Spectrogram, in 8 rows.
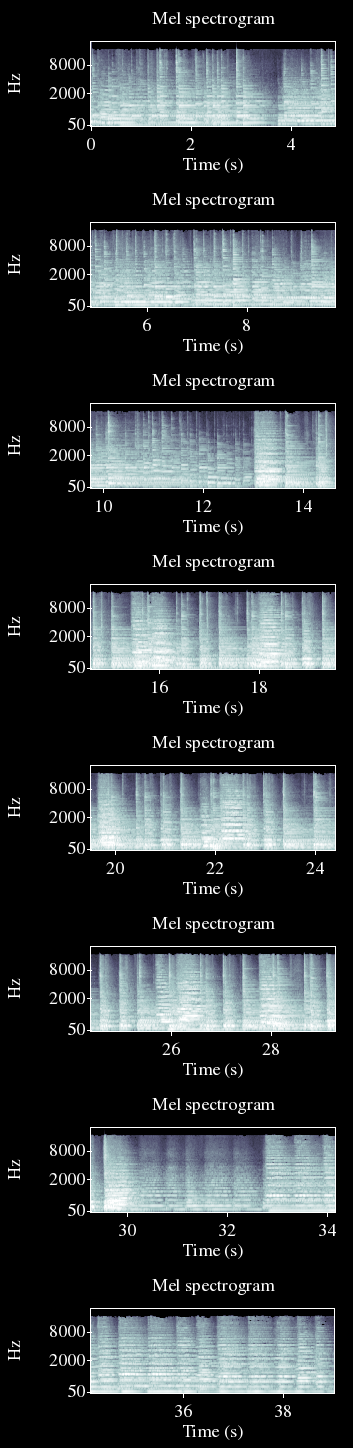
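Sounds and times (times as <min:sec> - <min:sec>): string ensemble playing: 0:00.0 - 0:11.6, 0:13.0 - 0:39.0
classical guitars: 0:00.0 - 0:39.0.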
